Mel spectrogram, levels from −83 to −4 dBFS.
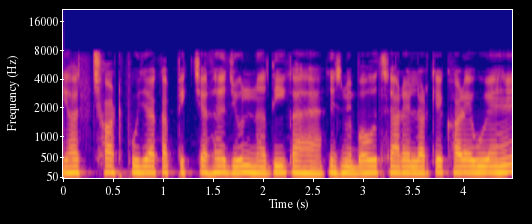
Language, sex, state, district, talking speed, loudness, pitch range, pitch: Hindi, male, Bihar, Saran, 225 wpm, -19 LUFS, 150-155 Hz, 150 Hz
